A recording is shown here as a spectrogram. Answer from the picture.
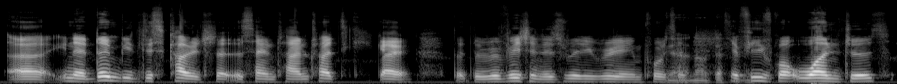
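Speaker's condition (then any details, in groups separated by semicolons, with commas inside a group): Cerebral palsy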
